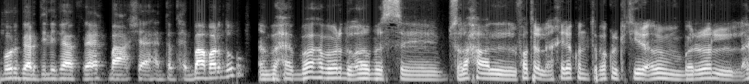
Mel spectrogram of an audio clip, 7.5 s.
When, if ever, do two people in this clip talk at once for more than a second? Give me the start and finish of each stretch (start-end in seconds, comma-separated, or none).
none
